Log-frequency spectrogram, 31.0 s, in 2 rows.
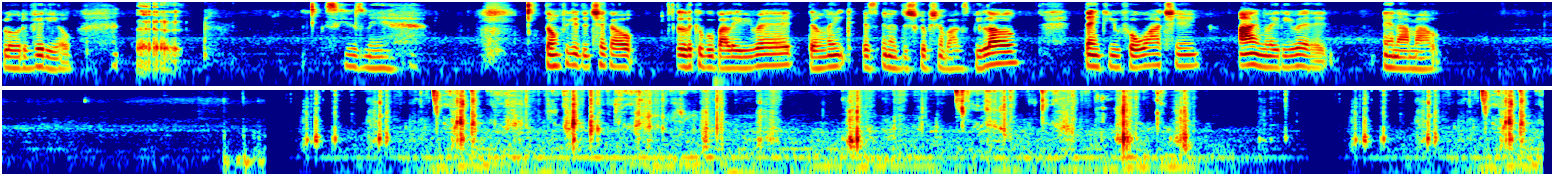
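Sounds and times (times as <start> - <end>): steady low hum: 0.0 - 30.9
crunchy food chewing: 18.4 - 30.9.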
